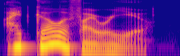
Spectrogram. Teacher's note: He thought it was present tense, but the speaker said I'. That tiny soft D was the ghost word for would.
